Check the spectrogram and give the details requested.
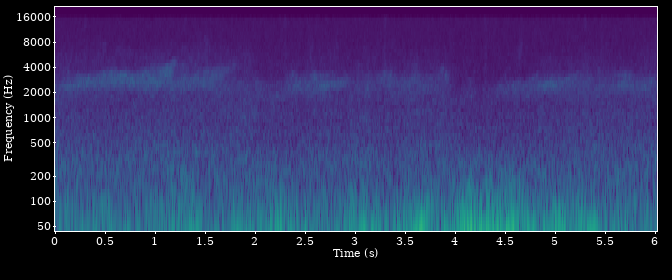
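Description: Outdoor bird song in repeated phrases a second or two long, with short pauses between them, over a low wind rumble on the microphone that grows louder about four seconds in.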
